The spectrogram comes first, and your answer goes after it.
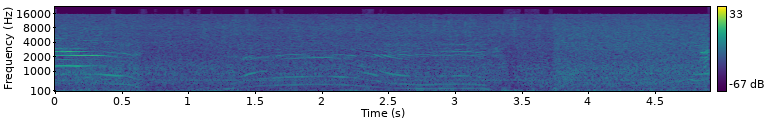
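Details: Cats facing off in a neighbourhood standoff, one long low moaning growl-yowl bending up and down for about two seconds, with fainter higher wavering cries above it over a constant hum.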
